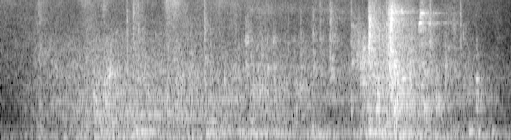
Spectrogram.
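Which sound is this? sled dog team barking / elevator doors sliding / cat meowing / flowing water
elevator doors sliding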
